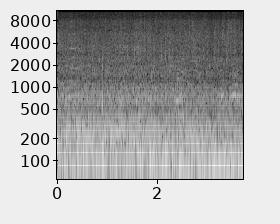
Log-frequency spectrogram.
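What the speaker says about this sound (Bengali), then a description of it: "এদের লঞ্চ ছাড়ার মুহূর্তটা আপনারা দেখতে পাচ্ছেন।" A passenger river launch in Bangladesh pulls away from the dock, heard as a steady low engine rumble with broad water and crowd wash. The sound is dense and continuous, with no clear voices on top.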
